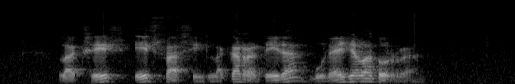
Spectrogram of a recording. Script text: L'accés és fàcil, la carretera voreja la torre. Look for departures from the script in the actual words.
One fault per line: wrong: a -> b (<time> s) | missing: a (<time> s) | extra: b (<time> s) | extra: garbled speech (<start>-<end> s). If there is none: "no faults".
no faults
